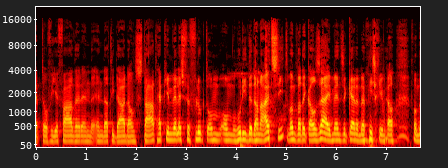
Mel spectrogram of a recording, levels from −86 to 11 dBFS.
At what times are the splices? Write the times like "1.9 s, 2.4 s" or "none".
none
